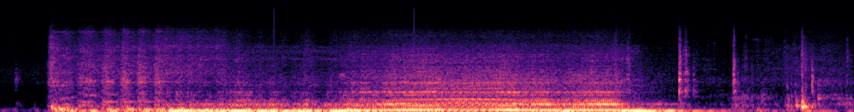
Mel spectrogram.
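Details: Subaru Forester with compound turbo setup, first start-up: cranks briefly, fires straight away and idles evenly for several seconds before shutdown to check oil pressure; oil leak found at top turbo banjo bolt afterward.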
